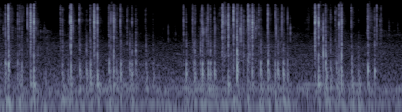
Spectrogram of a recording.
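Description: Close, crisp clicking of a computer keyboard as JavaScript code is typed, quick irregular bursts of keystrokes with brief pauses between runs, moderately quiet and with no talking.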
